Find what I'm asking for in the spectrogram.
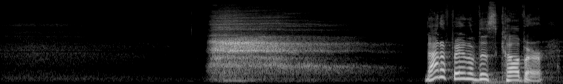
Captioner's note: deep breathing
